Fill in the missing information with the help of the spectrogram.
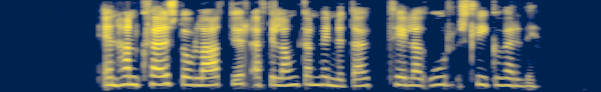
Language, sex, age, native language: Icelandic, female, 18-19, Icelandic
